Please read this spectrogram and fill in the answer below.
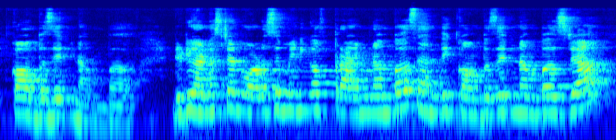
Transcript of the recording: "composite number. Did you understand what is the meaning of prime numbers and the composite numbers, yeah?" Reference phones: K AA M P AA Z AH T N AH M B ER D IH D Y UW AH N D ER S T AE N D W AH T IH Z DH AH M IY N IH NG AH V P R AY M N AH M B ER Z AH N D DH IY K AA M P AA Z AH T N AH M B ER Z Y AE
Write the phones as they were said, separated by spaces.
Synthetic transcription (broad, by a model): K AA M P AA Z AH T N AH M B ER D IH D Y UW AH N D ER S T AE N D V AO T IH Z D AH M IY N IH NG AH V P R AY M N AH M B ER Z AH N D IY K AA M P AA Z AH T N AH M B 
